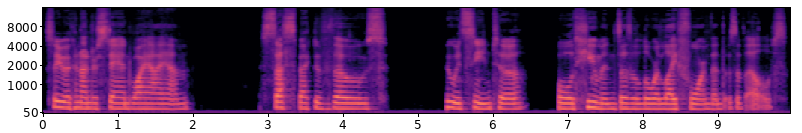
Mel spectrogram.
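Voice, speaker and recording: A woman voicing a wary, curious female adventurer in a tabletop game, with formal, deliberate questioning. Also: on the low side, flat delivery, darkish tone, clean tone. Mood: suspicious.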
